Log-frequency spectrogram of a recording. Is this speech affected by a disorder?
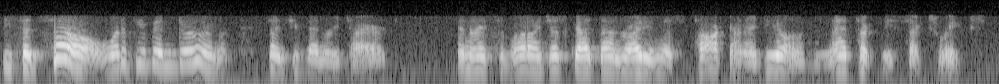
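Yes: essential tremor.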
